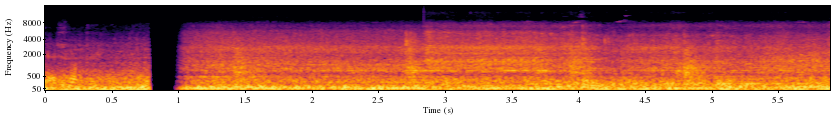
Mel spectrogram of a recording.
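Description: A heavy truck engine growls close by as the truck passes.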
